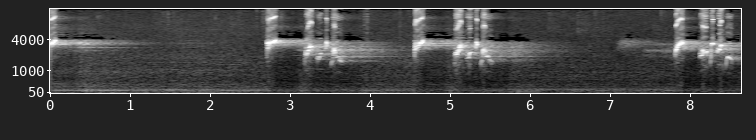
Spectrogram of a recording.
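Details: Young white-cheeked birds are meant to learn from this red-whiskered bulbul song: three loud, rolling whistled phrases of several quick notes each, roughly two and a half seconds apart, with echoing pauses between them.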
